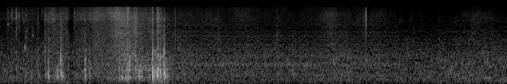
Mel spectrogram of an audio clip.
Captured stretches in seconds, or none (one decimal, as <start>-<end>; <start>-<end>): 0.0-0.9; 4.0-5.1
